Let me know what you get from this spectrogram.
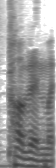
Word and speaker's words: Puvin: It's Puvin, like oven.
